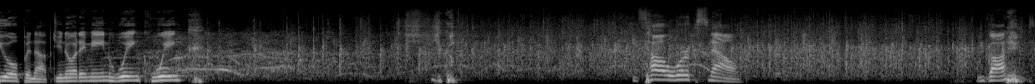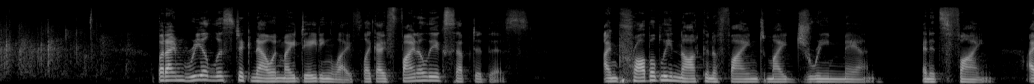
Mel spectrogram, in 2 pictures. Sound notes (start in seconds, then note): 4.3 cheers and applause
